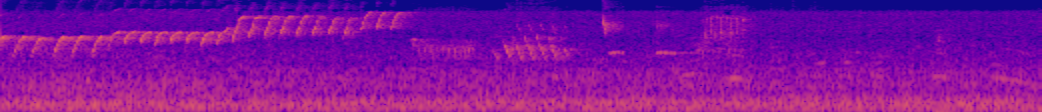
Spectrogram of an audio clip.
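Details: Canary trilling in stepped phrases that rise higher each time for about three seconds, then a low buzzy roll and scattered brief high notes before the song fades into steady hiss.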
